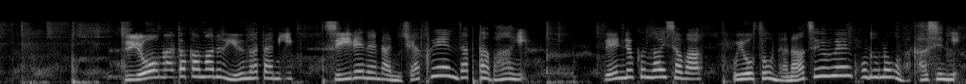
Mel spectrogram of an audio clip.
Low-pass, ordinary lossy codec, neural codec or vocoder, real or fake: none; none; codec, 16 kHz, 0.8 kbps, ZipCodec; fake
